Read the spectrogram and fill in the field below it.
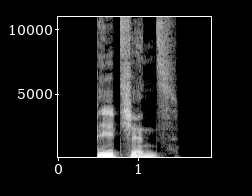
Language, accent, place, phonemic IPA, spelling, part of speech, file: German, Germany, Berlin, /ˈbɪltçəns/, Bildchens, noun, De-Bildchens.ogg
- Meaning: genitive of Bildchen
